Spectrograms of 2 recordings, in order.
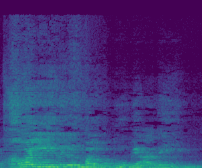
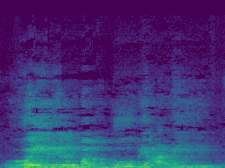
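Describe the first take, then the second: First: The first word begins with a kh sound. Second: The first word begins with a gh sound. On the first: The speaker calls it wrong. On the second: The speaker calls it right.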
